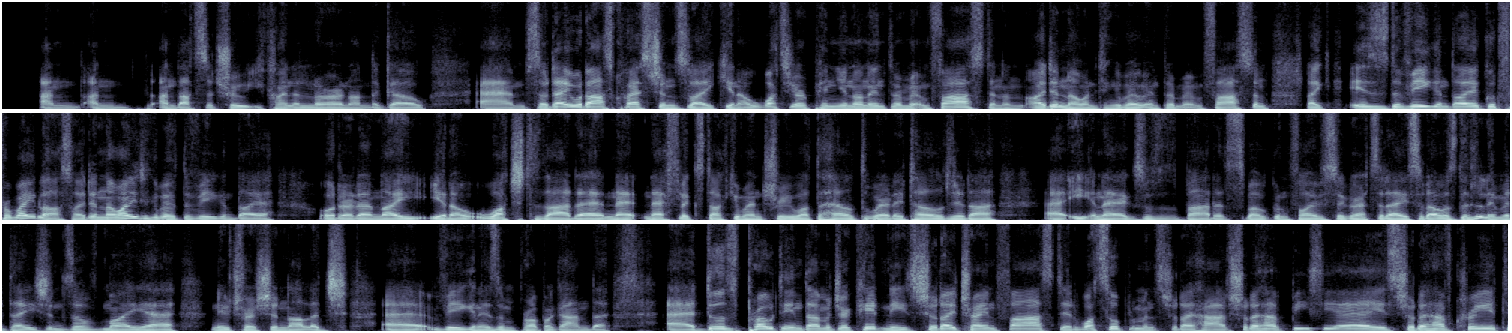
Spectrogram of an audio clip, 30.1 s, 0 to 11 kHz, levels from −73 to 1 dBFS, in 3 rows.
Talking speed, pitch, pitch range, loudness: 235 wpm, 120 Hz, 110-145 Hz, -17 LUFS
